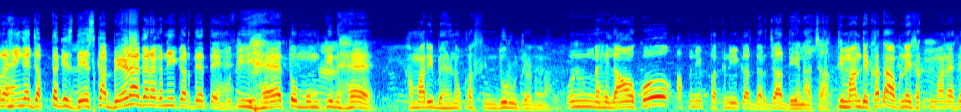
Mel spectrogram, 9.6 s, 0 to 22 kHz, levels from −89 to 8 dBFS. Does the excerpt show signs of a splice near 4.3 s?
no; 3 cuts; at 2.3 s, 5.6 s, 8.3 s

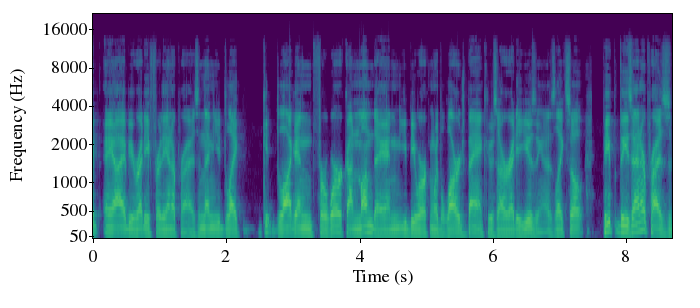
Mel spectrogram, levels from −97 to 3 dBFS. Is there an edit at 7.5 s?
yes; 1 cut; at 7.5 s

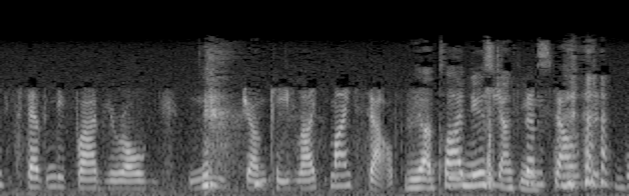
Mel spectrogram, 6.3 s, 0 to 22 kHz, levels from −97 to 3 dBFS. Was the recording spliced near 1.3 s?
yes; 1 cut; at 1.3 s

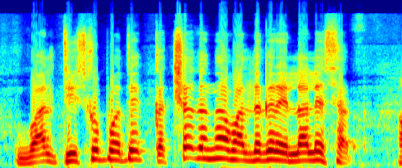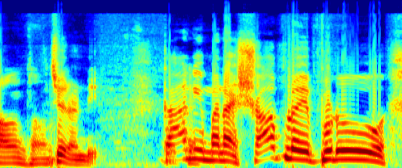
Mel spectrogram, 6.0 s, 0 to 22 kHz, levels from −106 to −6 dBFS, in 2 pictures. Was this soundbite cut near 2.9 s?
no; 1 cut; at 4.1 s

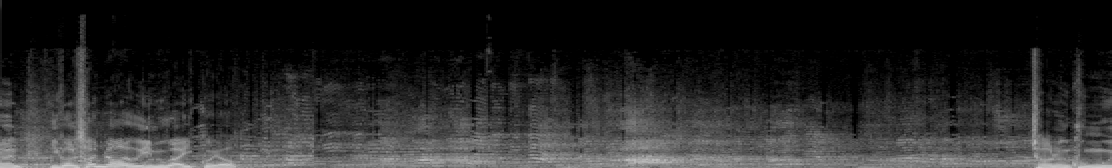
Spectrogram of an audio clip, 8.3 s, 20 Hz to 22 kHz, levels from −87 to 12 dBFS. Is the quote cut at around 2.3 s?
yes; 1 cut; at 2.3 s

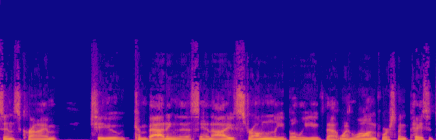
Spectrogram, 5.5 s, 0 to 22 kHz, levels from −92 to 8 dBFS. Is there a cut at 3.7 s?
no; 1 cut; at 2.4 s

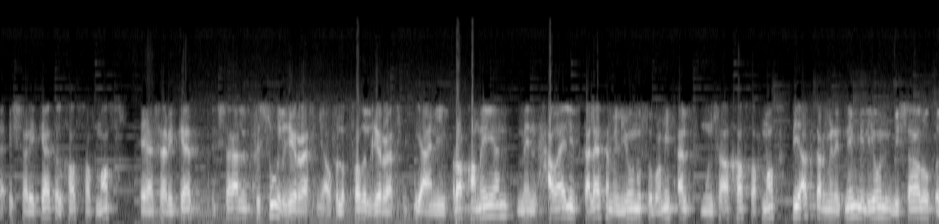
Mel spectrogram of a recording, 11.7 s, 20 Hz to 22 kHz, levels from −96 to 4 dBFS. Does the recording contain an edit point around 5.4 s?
yes; 4 cuts; at 3.2 s, 5.4 s, 6.4 s, 9.8 s

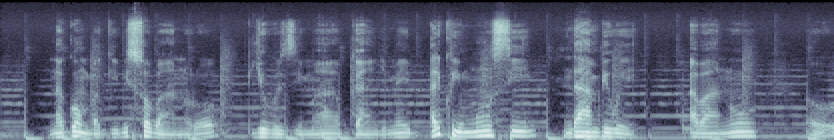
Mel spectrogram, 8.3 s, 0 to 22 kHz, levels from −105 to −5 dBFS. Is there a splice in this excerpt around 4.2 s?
yes; 2 cuts; at 4.2 s, 5.5 s

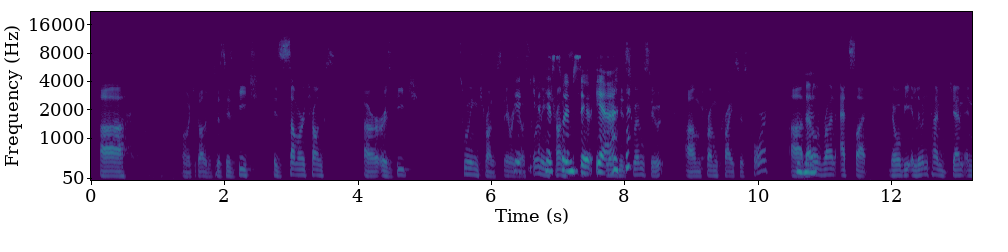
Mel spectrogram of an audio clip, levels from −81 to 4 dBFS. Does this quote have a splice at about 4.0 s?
no; 1 cut; at 11.4 s

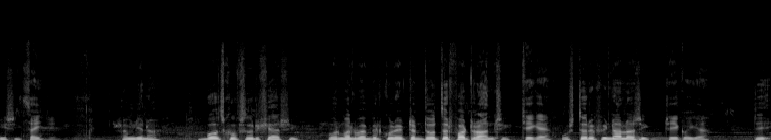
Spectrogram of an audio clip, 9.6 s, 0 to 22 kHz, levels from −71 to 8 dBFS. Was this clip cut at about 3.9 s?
no; 0 cuts

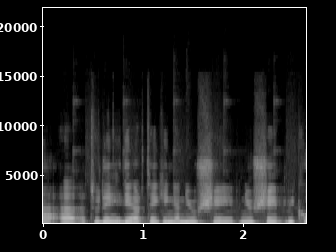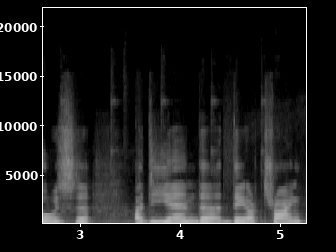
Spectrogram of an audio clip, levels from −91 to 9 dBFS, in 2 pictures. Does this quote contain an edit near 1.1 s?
no; 0 cuts

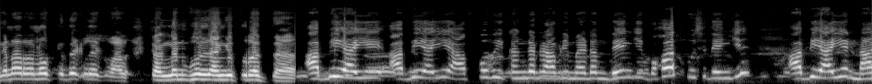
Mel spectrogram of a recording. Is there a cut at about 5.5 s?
no; 1 cut; at 3.0 s

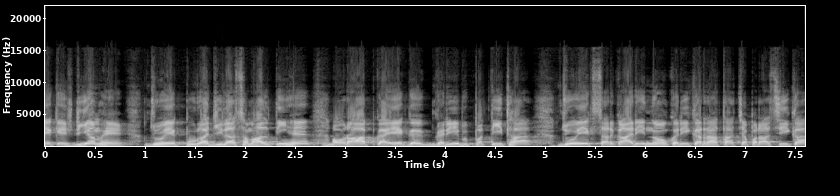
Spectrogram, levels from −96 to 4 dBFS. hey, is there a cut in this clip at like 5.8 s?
no; 0 cuts

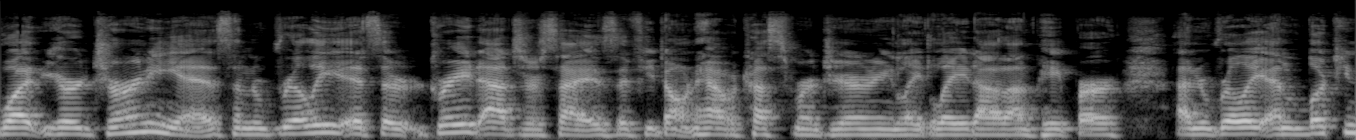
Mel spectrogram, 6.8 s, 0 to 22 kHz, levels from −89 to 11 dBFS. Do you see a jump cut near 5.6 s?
no; 0 cuts

